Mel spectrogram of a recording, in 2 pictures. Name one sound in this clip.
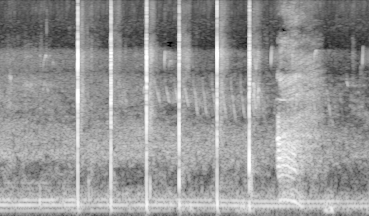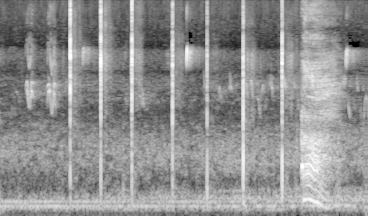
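A man claps his hands in a steady beat.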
